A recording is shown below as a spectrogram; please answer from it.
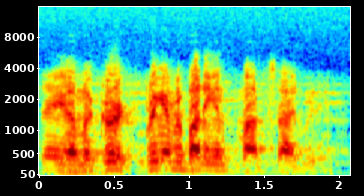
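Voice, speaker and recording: An actor playing a brisk, wry young man in a 1930s film serial. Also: a little high, heavy background noise, close to an everyday voice. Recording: dull old film soundtrack.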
